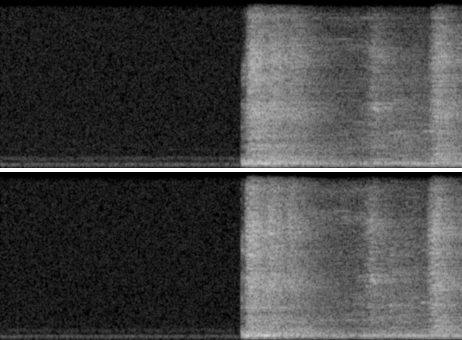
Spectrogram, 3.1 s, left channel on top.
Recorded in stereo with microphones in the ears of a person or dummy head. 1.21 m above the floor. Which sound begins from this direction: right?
Laughter, at 1.6 s.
